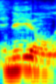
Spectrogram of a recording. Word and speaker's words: Niall: Is it Neil or Niall? Hello, Sonia. It's Neil. It's the Scottish Gaelic spelling rather than the Irish mispronunciation of it.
